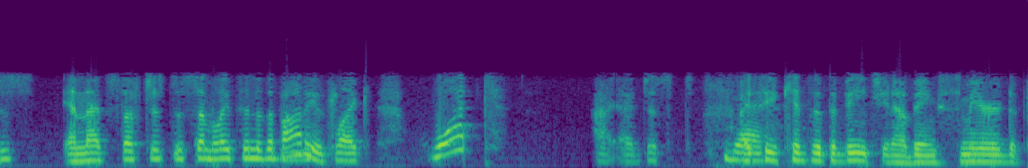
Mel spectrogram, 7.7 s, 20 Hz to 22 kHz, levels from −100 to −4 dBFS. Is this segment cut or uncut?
uncut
